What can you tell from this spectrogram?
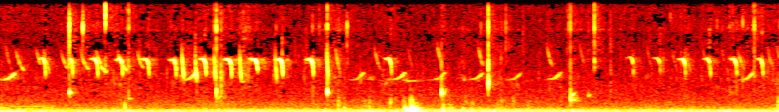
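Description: A small bird chirping rapidly: a long string of short, high, hooked notes, several a second, with a faint low hum beneath. A brief low sound stands out about three seconds in.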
